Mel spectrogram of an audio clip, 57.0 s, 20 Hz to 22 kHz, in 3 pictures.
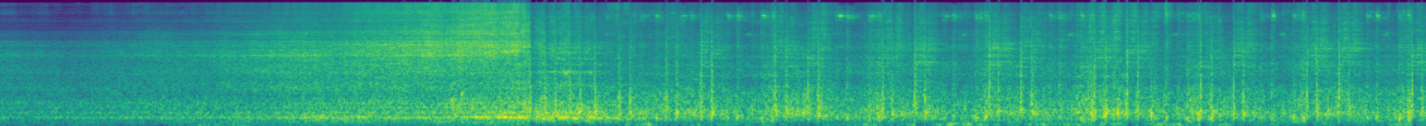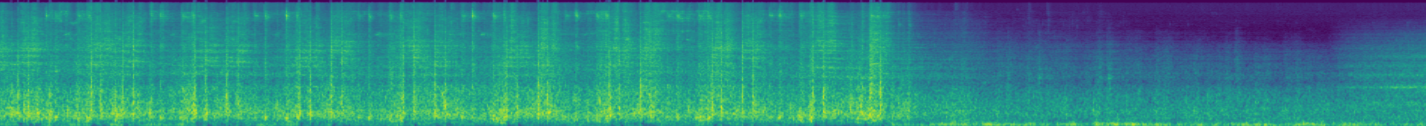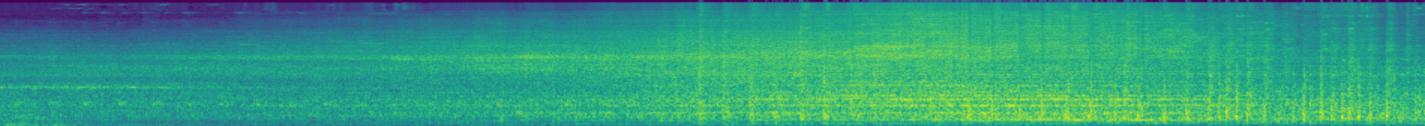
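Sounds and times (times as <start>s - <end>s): train wheels clattering over rail joints: 5.8s - 31.2s, 46.8s - 57.0s.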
